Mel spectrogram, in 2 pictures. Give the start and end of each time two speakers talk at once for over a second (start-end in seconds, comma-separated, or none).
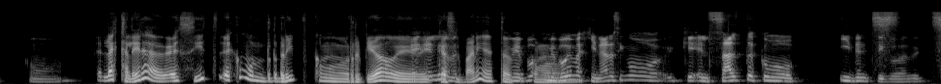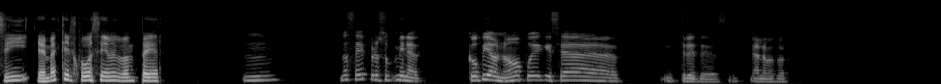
4.1-5.8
